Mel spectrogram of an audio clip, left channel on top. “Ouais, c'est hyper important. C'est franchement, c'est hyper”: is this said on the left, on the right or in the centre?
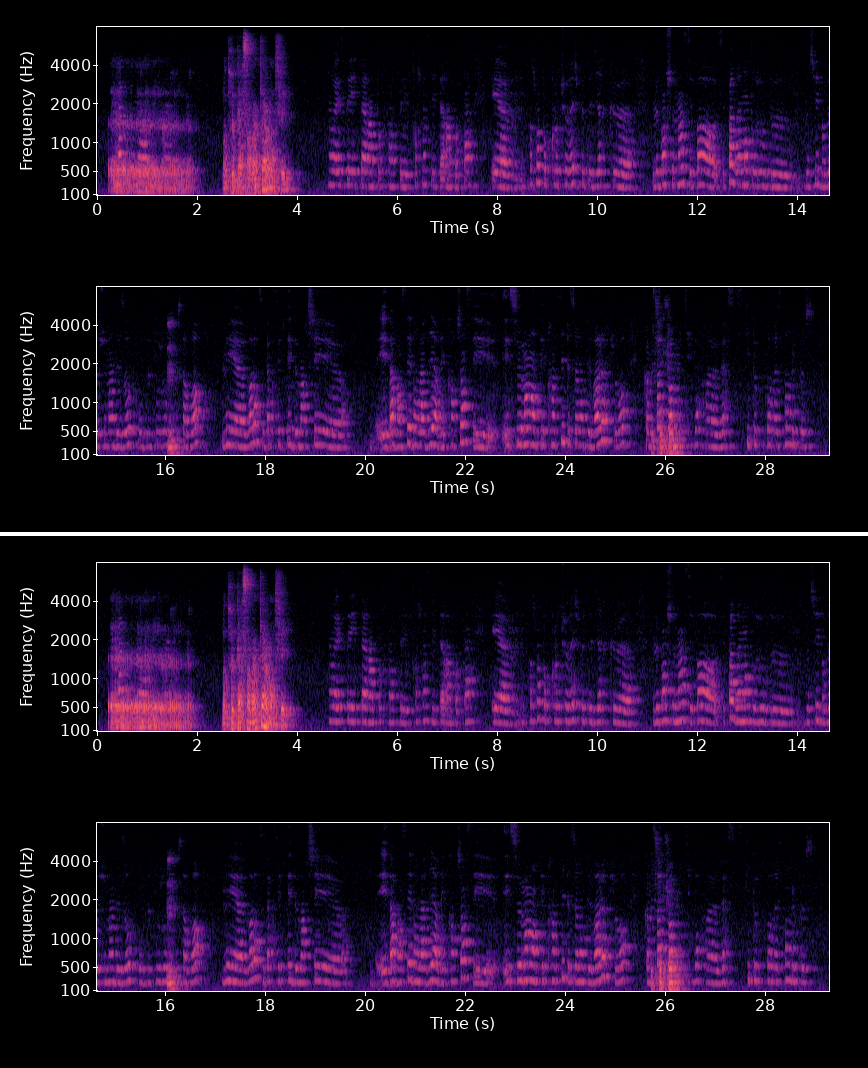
Left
